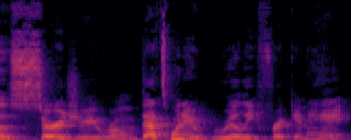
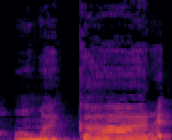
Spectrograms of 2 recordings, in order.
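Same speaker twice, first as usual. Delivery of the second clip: drawn-out, higher-pitched replay of panic; retold freak-out; 7 semitones higher, slower than usual. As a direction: wail it slowly, recalling the fright. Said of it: "I was freaking out".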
